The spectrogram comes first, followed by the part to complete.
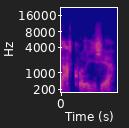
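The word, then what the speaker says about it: Aquilegia: the uh D Centra Coline that's how you pronounce it yeah the the real name is aqualia aqualia like Aqua or Aqua a q u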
